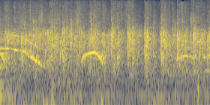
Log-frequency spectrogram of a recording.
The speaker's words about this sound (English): This morning, somebody shout, Amen. Come on, give the Lord a strong hand clap this morning.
